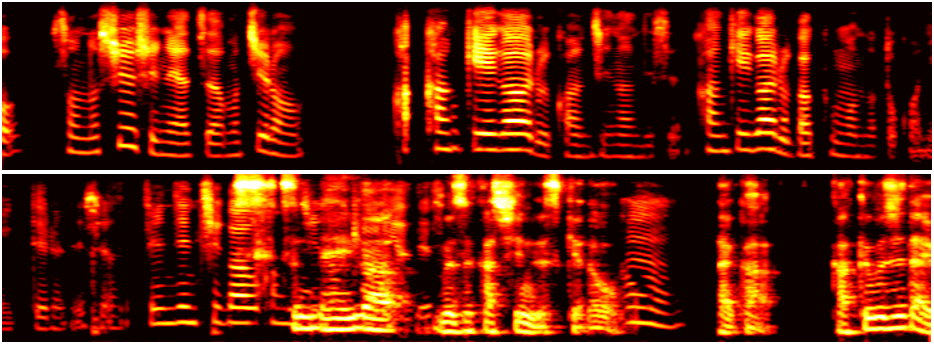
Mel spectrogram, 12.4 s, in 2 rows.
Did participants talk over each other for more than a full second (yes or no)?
yes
